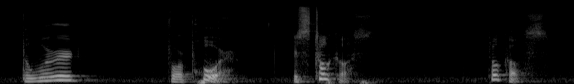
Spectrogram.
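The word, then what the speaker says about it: πτωχός: The word for poor is tokos.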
